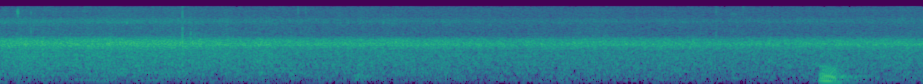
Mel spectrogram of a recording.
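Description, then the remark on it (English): Soft, steady rain hisses continuously in the background, fairly faint and even throughout, with a single brief low knock near the end and no voices. “You might be hearing me now. The rain's gone down.”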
